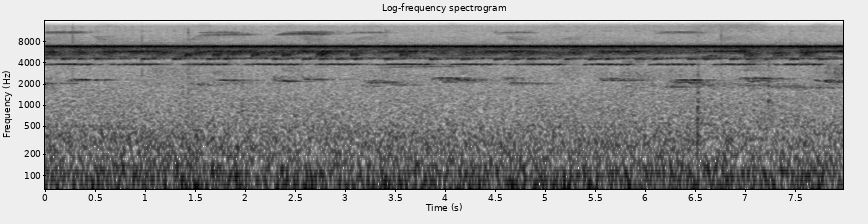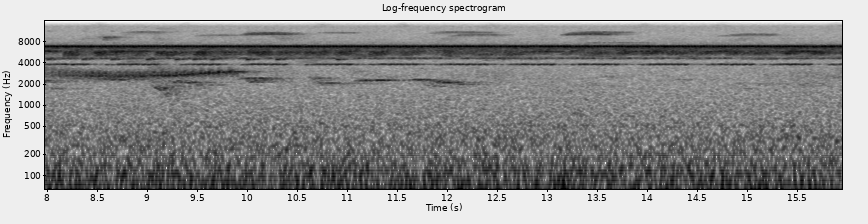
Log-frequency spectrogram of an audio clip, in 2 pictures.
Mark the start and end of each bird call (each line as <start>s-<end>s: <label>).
0.0s-0.8s: Spot-winged Antshrike (Pygiptila stellaris)
0.0s-12.4s: Hauxwell's Thrush (Turdus hauxwelli)
6.1s-8.3s: Amazonian Barred-Woodcreeper (Dendrocolaptes certhia)
7.3s-10.2s: Striped Woodcreeper (Xiphorhynchus obsoletus)
8.9s-9.5s: Buff-throated Woodcreeper (Xiphorhynchus guttatus)
11.4s-14.9s: Undulated Tinamou (Crypturellus undulatus)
